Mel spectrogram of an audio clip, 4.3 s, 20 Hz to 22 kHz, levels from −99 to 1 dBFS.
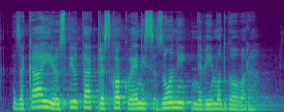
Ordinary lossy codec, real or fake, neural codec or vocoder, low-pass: none; real; none; 14.4 kHz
